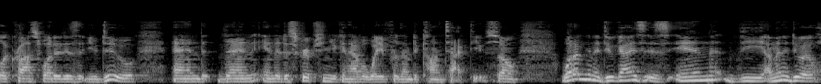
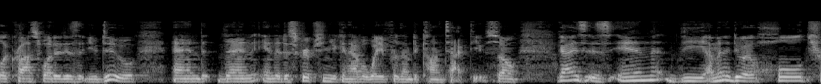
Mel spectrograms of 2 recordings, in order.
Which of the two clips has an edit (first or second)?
second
